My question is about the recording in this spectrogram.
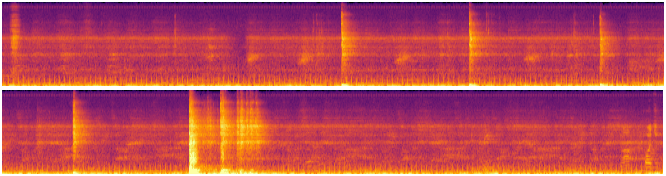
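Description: Loaded barbell with black rubber bumper plates knocking down on a rubber gym floor four times, about two and a half seconds apart. About two-thirds of the way in comes the loudest sound: the barbell dropped to the floor with a heavy crash and a couple of quick bounces. A steady low hum runs underneath.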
